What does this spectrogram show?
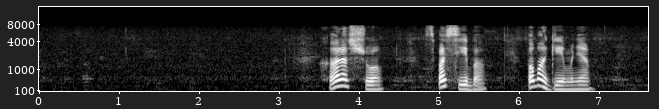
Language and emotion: Russian, neutral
